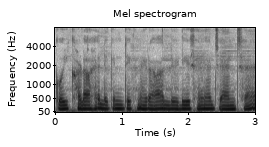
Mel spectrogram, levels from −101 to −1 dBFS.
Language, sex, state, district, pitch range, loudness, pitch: Hindi, male, Delhi, New Delhi, 130-135 Hz, -12 LUFS, 130 Hz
